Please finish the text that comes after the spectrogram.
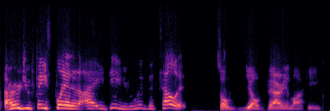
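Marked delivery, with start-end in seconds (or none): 0.0-2.3 very high-pitched mock hype; imitated celebrating. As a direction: play excited buddies congratulating a survivor. Buddies celebrate his survival.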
